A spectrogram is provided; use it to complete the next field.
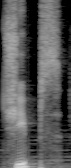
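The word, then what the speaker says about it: צ'יפס: is pronounced they tend they pronounce it more like cheaps jeeps and that is chips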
